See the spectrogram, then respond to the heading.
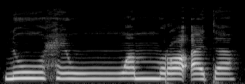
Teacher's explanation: ہم یہ تنوین کو واو میں ملا کے غنہ اور تشدید کے ساتھ یہ حکم کو ادا کریں گے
